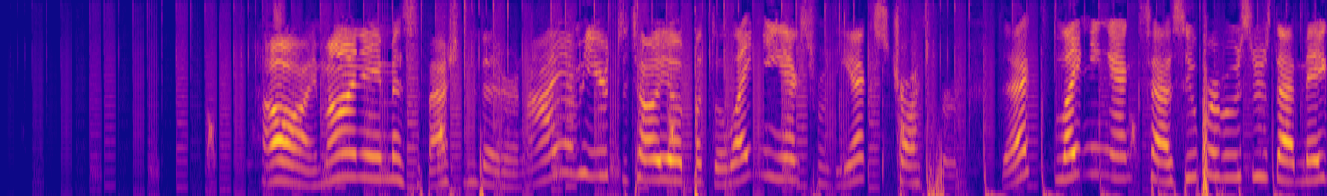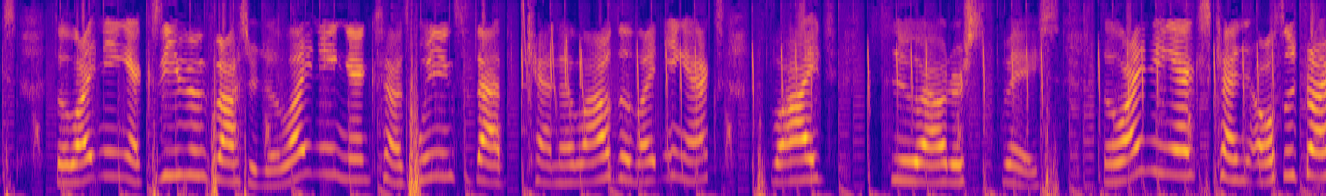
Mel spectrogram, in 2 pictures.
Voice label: commercial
